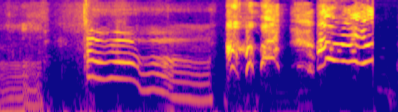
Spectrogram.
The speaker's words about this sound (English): But she's caught the moment where the dog has tried to copy her and say, I love you back. See if you believe the dog... is saying I love you or just yawning like I suspect. This is what it sounds like.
